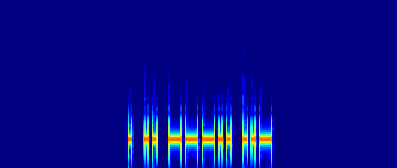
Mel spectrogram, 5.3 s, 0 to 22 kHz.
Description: Morse code, heard as a keyed tone, about 22 wpm, 700 Hz. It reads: EI8U
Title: DXCC-100 Call Signs - 4 Characters - Repeated 2x - 22wpm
